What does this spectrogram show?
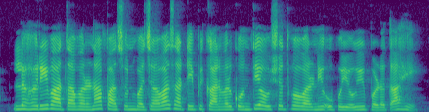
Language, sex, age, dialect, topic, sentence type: Marathi, female, 31-35, Northern Konkan, agriculture, question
